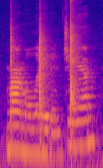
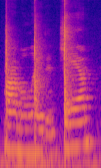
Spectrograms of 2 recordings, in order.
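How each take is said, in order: No difference in how they are said.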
